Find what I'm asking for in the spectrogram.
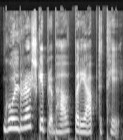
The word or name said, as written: गोल्ड रश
